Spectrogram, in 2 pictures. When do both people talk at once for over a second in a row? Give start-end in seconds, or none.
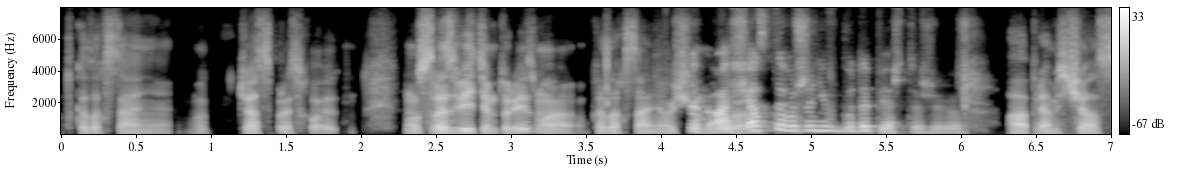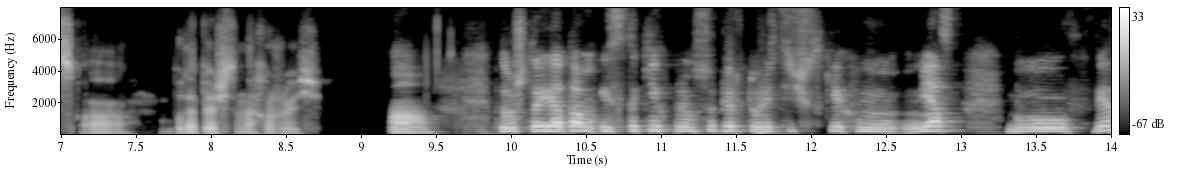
none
